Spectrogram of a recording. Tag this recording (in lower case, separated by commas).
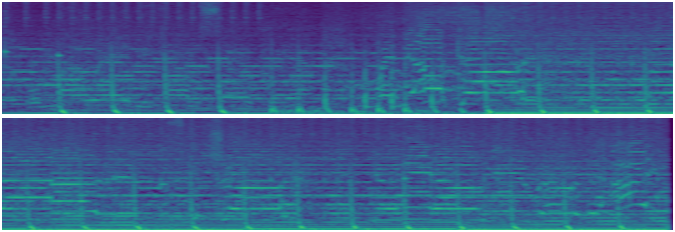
music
